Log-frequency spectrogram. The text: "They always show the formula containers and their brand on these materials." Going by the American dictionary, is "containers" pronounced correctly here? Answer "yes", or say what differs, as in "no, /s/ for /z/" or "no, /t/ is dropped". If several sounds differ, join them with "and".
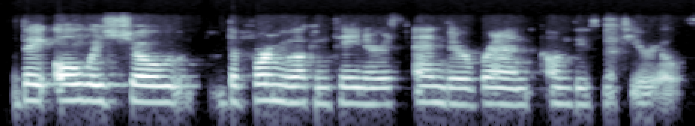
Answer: yes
